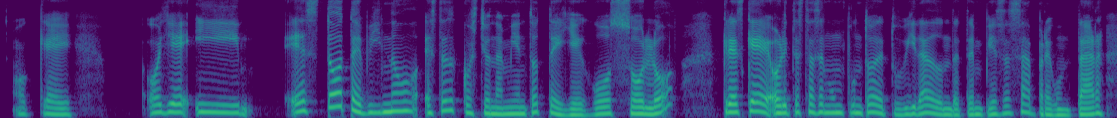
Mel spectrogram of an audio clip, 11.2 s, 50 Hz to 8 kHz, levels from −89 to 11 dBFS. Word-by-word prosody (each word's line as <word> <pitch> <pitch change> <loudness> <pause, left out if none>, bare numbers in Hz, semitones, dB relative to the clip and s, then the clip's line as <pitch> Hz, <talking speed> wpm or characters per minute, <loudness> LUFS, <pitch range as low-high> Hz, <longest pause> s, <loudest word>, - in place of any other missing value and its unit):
Okey. 150 -2 -3 0.7
Oye, 195 +1 0
¿y 195 -3 -1 0.3
esto 235 +10 0
te 230 -8 +2
vino 210 +6 +1
este 235 +7 -2
cuestionamiento 160 -3 0
te 170 -8 -1
llegó 140 +5 0
solo? 165 - +2 0.4
¿Crees 200 -2 +4
que 220 -5 +4
ahorita 180 +2 +3
estás 195 +1 -3
en 185 - +1
un 185 -1 +1
punto 185 +1 -1
de 180 -4 +1
tu 140 -1 -8
vida 160 +5 0
donde 140 -3 0
te 145 +2 -4
empiezas 155 +6 -3
a 190 -6 -3
preguntar 145 +3 0
175 Hz, 140 wpm, -27 LUFS, 150-200 Hz, 0.7 s, Crees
